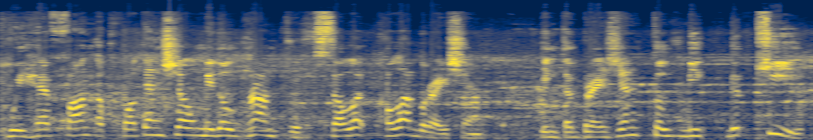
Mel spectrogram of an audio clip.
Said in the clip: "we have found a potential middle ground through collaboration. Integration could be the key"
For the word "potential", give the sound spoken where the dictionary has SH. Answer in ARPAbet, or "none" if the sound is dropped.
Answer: SH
